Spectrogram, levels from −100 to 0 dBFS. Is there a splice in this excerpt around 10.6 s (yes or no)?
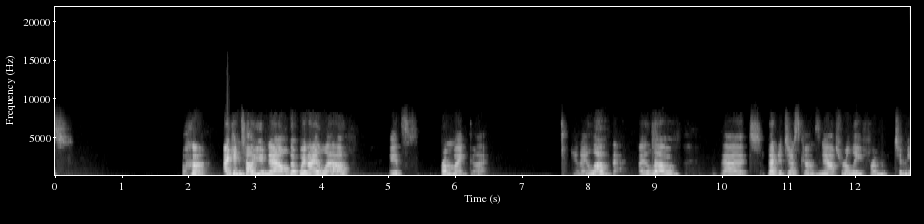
yes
